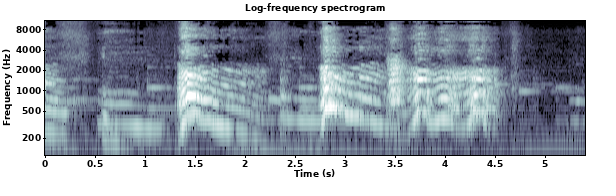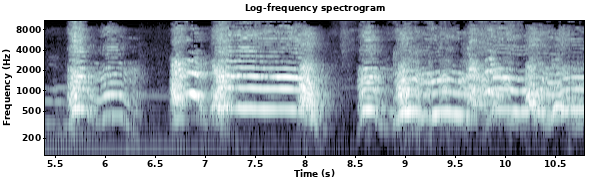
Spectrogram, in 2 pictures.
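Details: Alaskan Malamute and husky howling together indoors, excited after being reunited with a friend; yodelling howls that swoop down and up, several overlapping bursts with brief gaps, loud and harmonically rich.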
